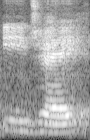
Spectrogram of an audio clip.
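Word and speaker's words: Ije: My name is EJ. It's spelled I-J-E, not EJ. But, EJ, but I'm from Prince George's County, Maryland.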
